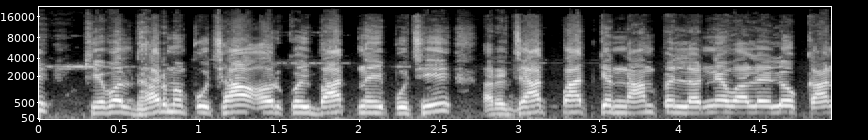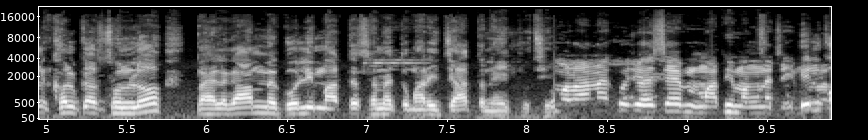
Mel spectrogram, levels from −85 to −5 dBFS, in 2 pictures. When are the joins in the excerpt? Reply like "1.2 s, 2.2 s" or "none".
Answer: 8.1 s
